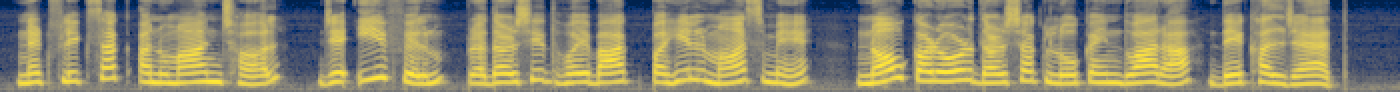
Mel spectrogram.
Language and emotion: Maithili, neutral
